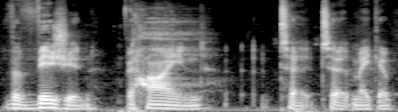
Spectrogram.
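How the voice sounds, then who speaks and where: Male, deep voice. Thoughtful podcast co-host, casual but analytical. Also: steady tone, slow pace, breathy edge. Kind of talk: casual film and TV discussion.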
